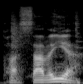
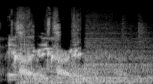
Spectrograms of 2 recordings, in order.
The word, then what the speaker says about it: pesadilla: Well, it sounds like it's a pasadilla. Is that how you say it? Yeah, pesadilla.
